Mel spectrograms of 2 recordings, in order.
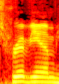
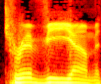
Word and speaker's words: trivium: As he, what he does is he pronounces it how it would be pronounced in Latin. Well, we're not speaking about it in Latin. We're pronouncing it how we would talk about it in English, and it's called trivium.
